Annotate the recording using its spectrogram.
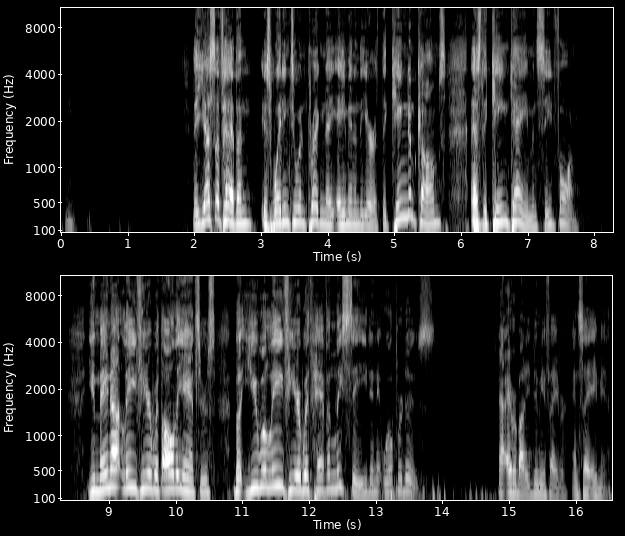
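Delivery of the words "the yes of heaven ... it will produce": loud, emphatic proclamation to a congregation; full-force preaching. Real, not acted. Preacher declaring heaven's promise to the church, forceful preaching.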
